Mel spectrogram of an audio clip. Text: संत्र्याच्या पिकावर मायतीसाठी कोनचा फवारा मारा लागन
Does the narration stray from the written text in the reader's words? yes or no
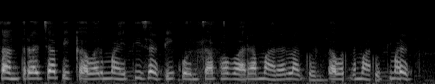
yes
